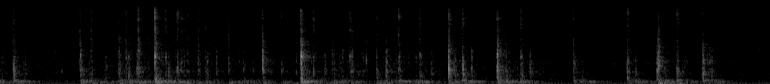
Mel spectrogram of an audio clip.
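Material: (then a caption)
Plastic. Fingertips type and press keys on a black plastic laptop keyboard. Soft, irregular clicks and taps come in quick bursts and pauses, each a short dull thump with a brief bright click that dies away almost at once.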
